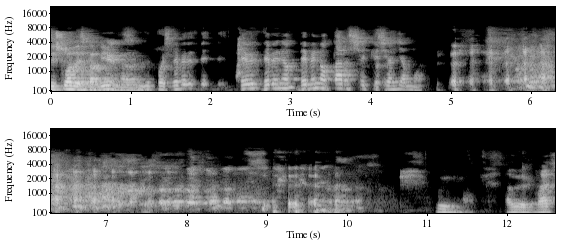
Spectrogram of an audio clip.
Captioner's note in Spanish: risas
